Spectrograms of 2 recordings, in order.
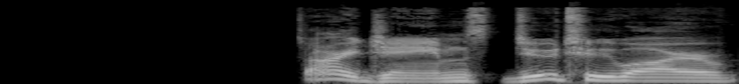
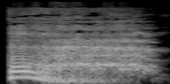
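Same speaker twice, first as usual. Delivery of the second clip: sigh; 13 semitones higher than usual. Real, not acted. Host turning to the next game, sighing. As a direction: let out a breath before moving on.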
